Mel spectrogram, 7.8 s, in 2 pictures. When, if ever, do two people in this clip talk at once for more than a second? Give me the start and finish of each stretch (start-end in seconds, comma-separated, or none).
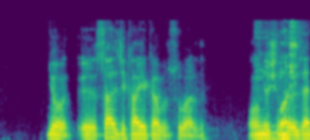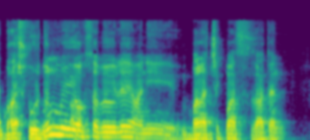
3.3-4.9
